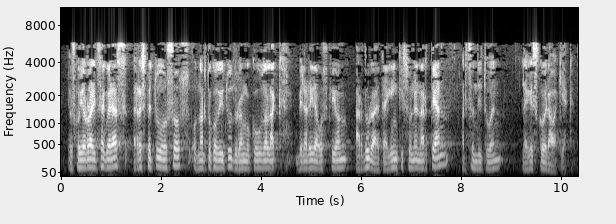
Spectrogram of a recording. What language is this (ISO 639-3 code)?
eus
